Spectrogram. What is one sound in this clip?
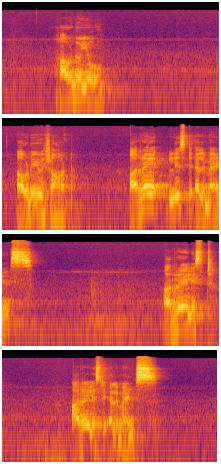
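A man speaks, explaining in short phrases.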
